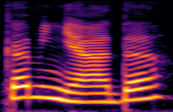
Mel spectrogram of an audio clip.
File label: Portuguese climbing; samsung YP-U5; Audio User Interface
